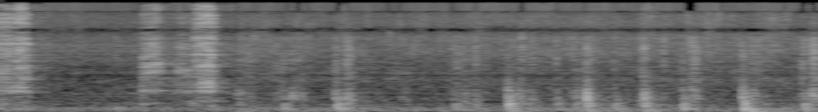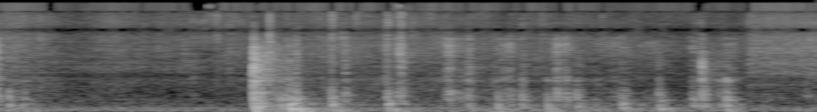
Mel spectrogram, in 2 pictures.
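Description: Carrot is tipped into a pan and stirred for pasta, giving quiet sizzling with repeated scraping and knocking strokes of a utensil against the pan and one sharper clatter midway.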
